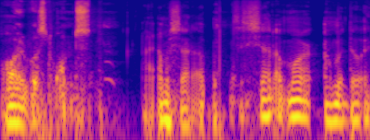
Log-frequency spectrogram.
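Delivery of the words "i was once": put-on low old-man voice, Jamaican accent. Describing the deep old voice Shine now has: James Earl Jones voice. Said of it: "the James Earl Jones".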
